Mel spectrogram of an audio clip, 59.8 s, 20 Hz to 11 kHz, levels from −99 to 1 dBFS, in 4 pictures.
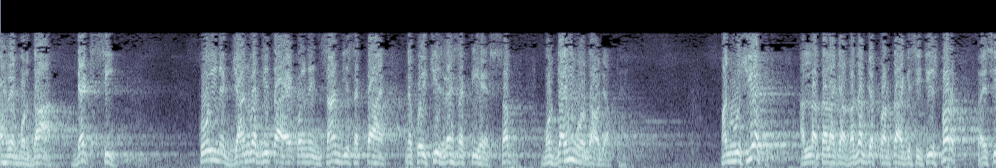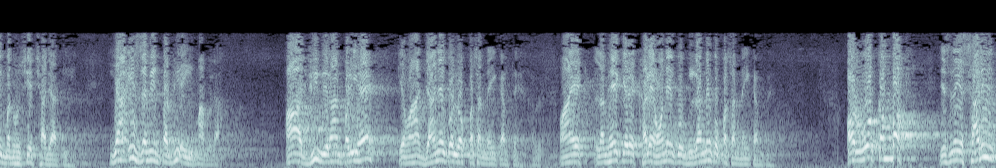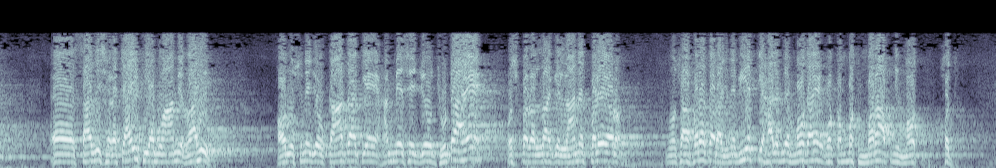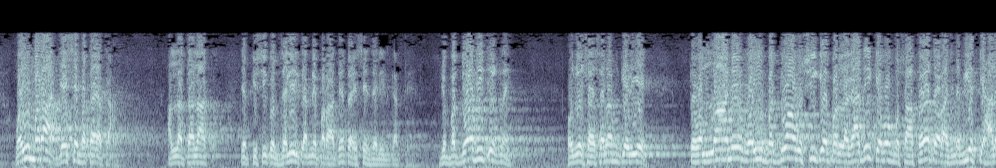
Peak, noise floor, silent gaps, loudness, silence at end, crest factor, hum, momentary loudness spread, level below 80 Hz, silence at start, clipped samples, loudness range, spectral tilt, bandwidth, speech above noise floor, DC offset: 0 dBFS; -40 dBFS; none; -11 LUFS; 0 s; 12 dB; none; 13 LU; -36 dBFS; 0 s; under 0.1%; 4 LU; -10 dB/octave; 5.8 kHz; 29 dB; under 0.1%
